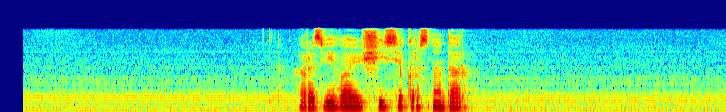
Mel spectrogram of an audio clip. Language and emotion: Russian, neutral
